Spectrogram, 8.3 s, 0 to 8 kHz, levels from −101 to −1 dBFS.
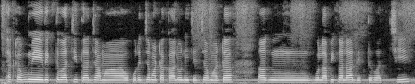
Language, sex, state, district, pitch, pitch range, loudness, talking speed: Bengali, female, West Bengal, Kolkata, 200 Hz, 195-205 Hz, -19 LUFS, 110 wpm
